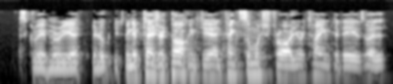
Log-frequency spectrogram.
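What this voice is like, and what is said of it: Cute-sounding accent. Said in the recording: “I love your accent. Yeah. It's so cute.”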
